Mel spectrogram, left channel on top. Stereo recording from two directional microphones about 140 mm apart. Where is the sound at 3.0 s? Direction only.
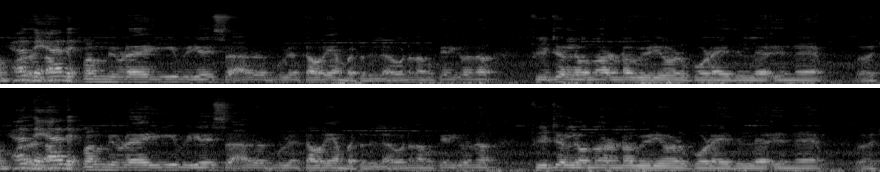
25° left (ahead or behind).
